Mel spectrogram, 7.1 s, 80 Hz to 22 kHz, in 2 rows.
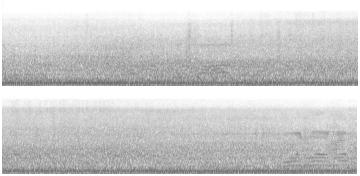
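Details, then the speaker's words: Cub Cadet Low Boy 154 tractor in back field: small engine running smooth and steady, low even hum, no skips or misses; running pretty good. "Hello everybody, as you can hear, it's running pretty good."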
